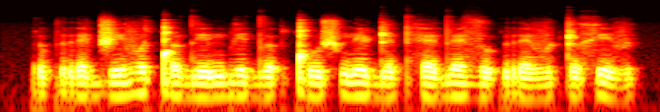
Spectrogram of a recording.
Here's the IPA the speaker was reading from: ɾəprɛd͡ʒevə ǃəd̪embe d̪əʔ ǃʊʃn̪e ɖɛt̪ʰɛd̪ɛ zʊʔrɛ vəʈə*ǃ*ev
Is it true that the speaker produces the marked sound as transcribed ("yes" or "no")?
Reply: no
